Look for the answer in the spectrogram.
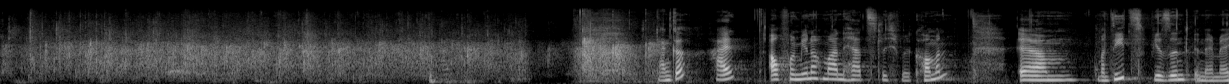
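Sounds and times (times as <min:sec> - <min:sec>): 
audience applause: 0:00.0 - 0:06.7
speech: 0:06.6 - 0:12.2.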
